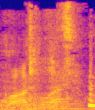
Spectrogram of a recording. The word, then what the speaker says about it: Mogwai: And you had the cute gizmo, the Mogwai? Is it Mogwai how you pronounce it? – Yes, it's Mogwai.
